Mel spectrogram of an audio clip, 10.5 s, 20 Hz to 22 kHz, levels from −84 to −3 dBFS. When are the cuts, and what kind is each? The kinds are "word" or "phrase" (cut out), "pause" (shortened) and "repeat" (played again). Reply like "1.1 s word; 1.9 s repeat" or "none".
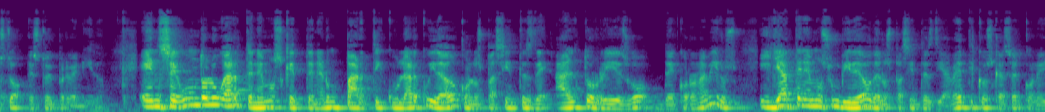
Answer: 1.3 s pause; 7.5 s pause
